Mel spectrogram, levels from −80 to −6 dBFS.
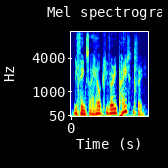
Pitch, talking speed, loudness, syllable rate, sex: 140 Hz, 230 wpm, -16 LUFS, 7.0 syllables/s, male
